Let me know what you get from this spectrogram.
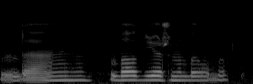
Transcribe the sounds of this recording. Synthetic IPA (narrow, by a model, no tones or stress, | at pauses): d̪a̰ | bɐlˠd̪ʲoʐnəbɨlˠəbɨ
